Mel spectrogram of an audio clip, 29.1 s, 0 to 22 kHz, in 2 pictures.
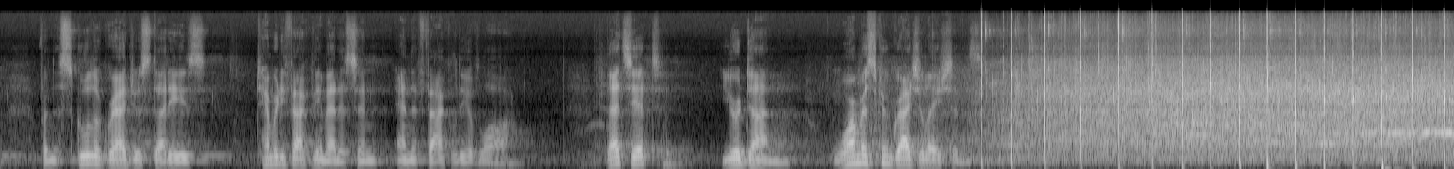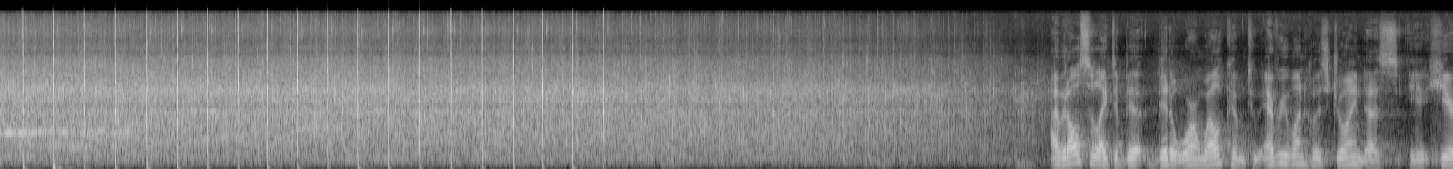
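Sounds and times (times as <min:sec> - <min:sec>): even beat of claps: 0:09.8 - 0:25.1
audience applauding: 0:09.8 - 0:25.2.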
